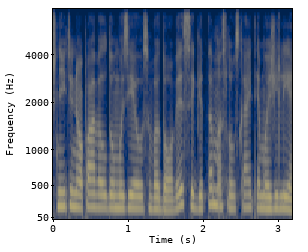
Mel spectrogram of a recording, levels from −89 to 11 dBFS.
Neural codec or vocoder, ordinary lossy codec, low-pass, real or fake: codec, 16 kHz, 4 kbps, X-Codec, HuBERT features, trained on LibriSpeech; Opus, 24 kbps; 7.2 kHz; fake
